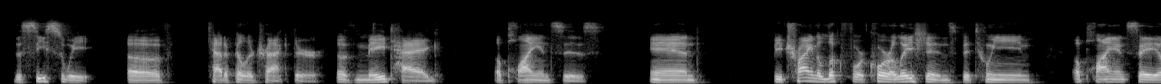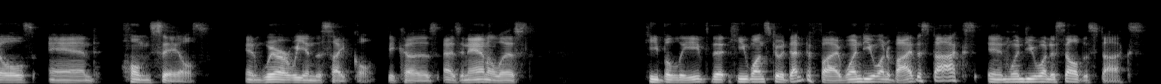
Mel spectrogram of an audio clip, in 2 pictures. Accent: United States; I'm Chinese American.

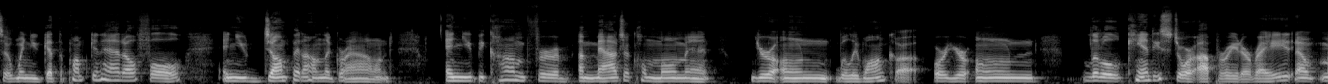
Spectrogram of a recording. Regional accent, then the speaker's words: Chicago, Illinois, United States; I grew up in the Chicago area

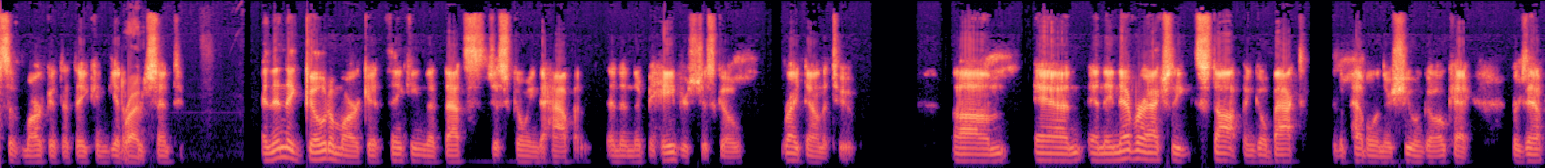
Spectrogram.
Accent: Silicon Valley, California, United States; the last 40 plus years of my life growing up in Silicon Valley

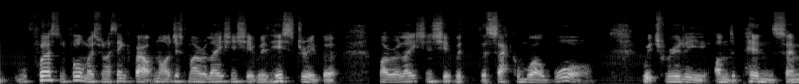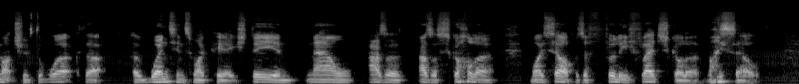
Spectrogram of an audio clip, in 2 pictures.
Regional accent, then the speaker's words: just south of London, South East England, United Kingdom; I grew up in the southeast of the United Kingdom, just south of London, in the early 90s.

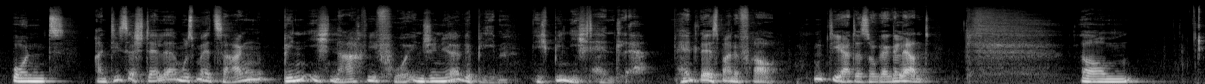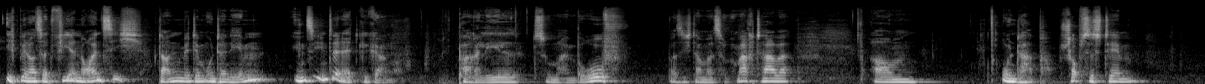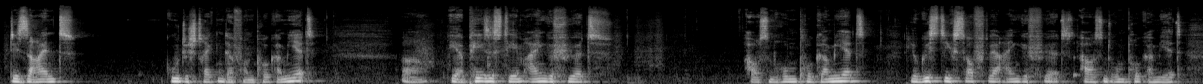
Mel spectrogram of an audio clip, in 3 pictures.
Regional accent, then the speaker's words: Germany; als Deutsche

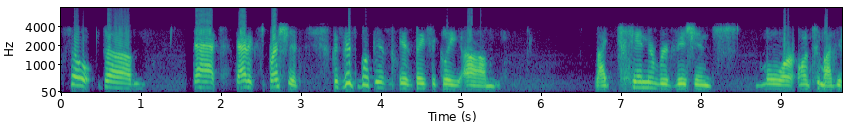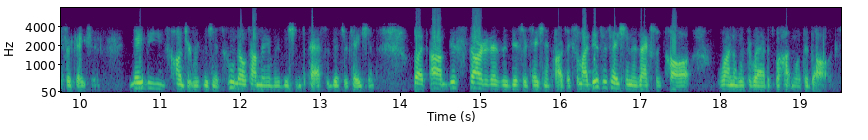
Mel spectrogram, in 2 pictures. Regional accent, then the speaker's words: Toledo, Ohio, United States; moved away as an adult; also born or lived in Stanford, California; now in Brooklyn, United States; I grew up in Toledo, Ohio

